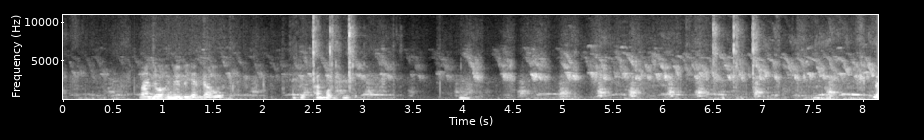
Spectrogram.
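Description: Chickens clucking in a series of short calls, with a louder burst about a second in.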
